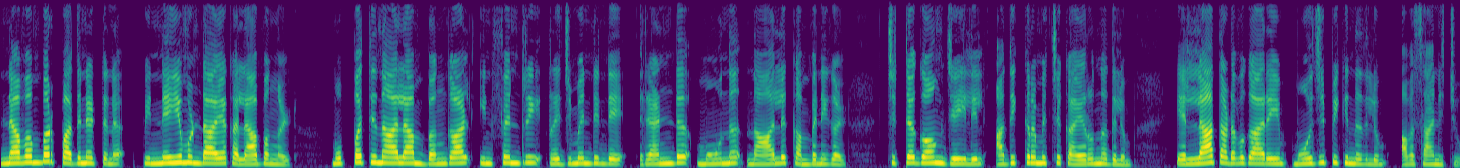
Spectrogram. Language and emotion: Malayalam, neutral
